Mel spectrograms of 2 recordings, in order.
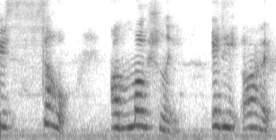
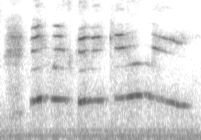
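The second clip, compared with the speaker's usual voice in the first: high, soft mock victim voice; high mocking whine; mocking mother; 7 dB quieter than usual. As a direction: mimic her mother's high fake fear. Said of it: "then she goes".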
